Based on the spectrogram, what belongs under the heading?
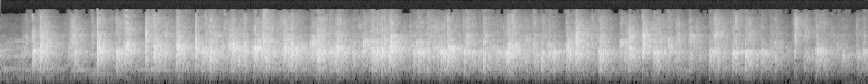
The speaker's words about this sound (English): A special round of applause for our translator who did so good his first time.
